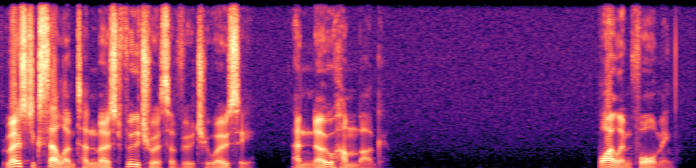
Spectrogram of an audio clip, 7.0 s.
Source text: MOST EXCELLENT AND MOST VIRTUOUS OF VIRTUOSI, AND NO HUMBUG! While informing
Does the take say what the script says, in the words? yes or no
yes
